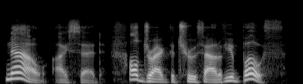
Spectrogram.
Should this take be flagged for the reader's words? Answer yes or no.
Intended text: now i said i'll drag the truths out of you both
yes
